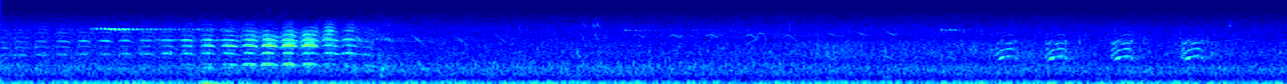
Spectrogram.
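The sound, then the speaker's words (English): A couple of distant American crows, calling from the top of a pine tree, give a few harsh, rasping caws in two short bursts, first near the start and again toward the end, over a steady outdoor background hum. “You might have noticed a couple of American crows calling from the top of a distant pine tree.”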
